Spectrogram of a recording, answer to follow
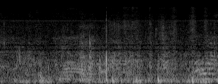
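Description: Irregular hollow knocks and thumps on the wooden roof framing, a handful of separate strikes with uneven spacing, with people talking faintly in the background.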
